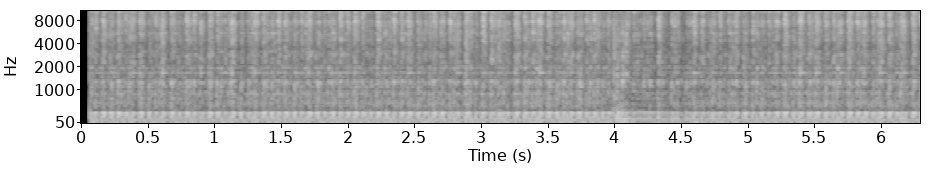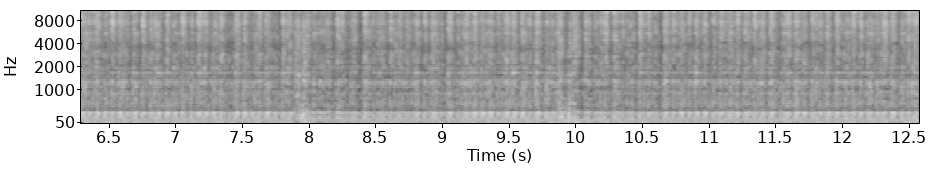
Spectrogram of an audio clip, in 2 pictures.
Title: Rough Idle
